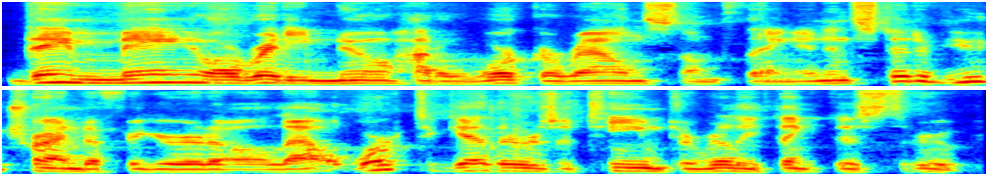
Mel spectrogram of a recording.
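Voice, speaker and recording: Talking quickly with lively intonation, this man's mid-range, slightly rough voice belongs to a nonprofit executive being interviewed. He responds in an earnest, explanatory, conversational manner.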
